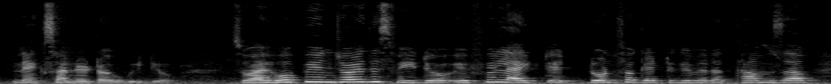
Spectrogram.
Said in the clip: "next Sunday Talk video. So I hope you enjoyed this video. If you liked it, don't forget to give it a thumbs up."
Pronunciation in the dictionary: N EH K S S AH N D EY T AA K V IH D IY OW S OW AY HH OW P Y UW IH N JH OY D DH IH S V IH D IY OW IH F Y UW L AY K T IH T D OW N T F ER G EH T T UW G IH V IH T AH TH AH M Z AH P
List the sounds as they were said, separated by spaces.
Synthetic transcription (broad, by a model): N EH K S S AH N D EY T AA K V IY D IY OW S OW AY HH OW P Y UW IH N JH OY D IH S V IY D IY OW IH F Y UW L AY K T IH T D OW N T F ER G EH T T UW G IH V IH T AH T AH M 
